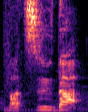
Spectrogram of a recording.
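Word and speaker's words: マツダ: of and it is Mazda in Japanese it is Matsuda it is actually not pronounced MACBA it is ma TSU da is the way how we pronounce as a Japanese person similar to Honda and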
